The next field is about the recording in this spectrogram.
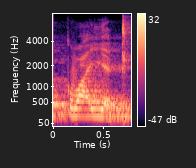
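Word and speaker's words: quiet: इसका उच्चारण होगा साथियों क्वाइयट।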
